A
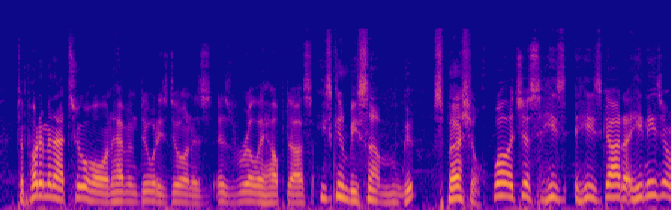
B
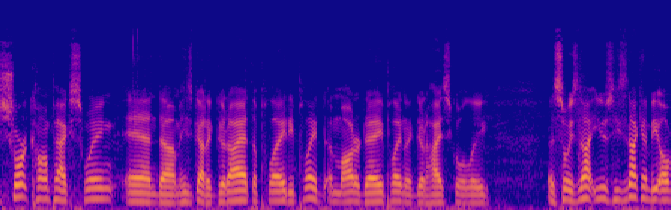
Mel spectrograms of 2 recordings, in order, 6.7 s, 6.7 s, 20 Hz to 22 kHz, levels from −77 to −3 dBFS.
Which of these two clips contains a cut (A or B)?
A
